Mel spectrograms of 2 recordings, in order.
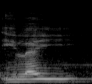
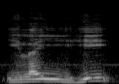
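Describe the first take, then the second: First: The h sound in the middle is dropped. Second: The h sound in the middle is clearly heard. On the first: The speaker calls it wrong. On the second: The speaker calls it right.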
